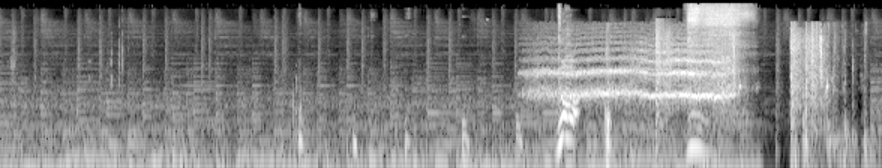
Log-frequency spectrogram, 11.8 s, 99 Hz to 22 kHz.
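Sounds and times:
car tires screeching from braking hard: 0:01.0 - 0:09.8
speech: 0:04.0 - 0:05.6, 0:06.2 - 0:07.9.

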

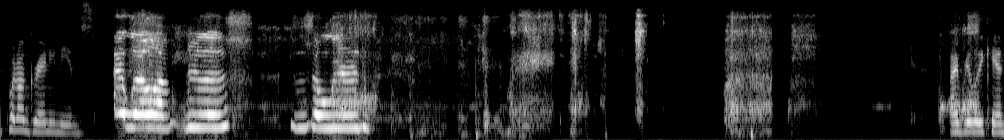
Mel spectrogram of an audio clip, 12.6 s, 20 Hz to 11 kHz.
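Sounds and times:
speech: 0:00.1 - 0:04.8, 0:11.9 - 0:12.5
dog grunting and snorting while its belly is rubbed: 0:03.9 - 0:08.2, 0:09.0 - 0:10.3.

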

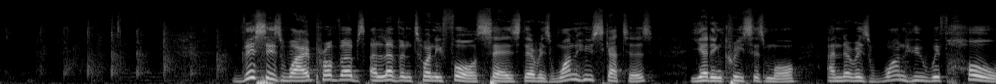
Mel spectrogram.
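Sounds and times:
scattered faint audience applause: 0:00.0 - 0:02.6
speech: 0:02.3 - 0:09.9.

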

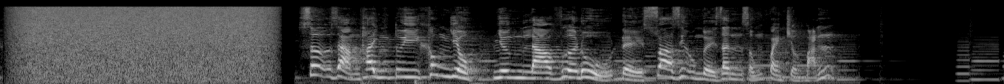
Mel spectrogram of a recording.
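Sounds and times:
television static hiss: 0:00.0 - 0:02.8
speech: 0:03.3 - 0:08.4.

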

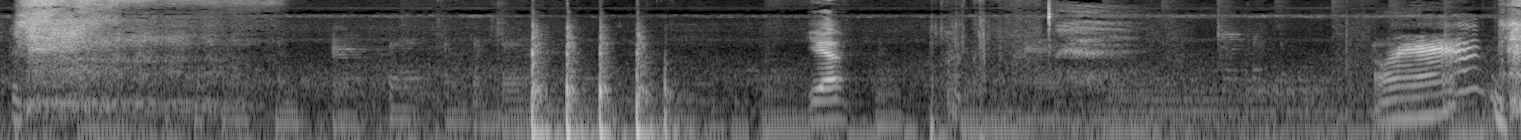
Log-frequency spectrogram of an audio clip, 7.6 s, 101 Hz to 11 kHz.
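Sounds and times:
sharp knocking on a door: 0:02.6 - 0:03.6
speech: 0:04.0 - 0:05.0, 0:06.9 - 0:07.5.

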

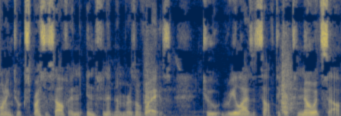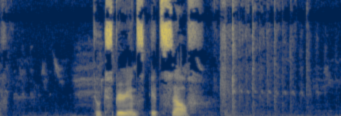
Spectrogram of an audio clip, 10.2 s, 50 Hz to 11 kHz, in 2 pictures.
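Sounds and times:
speech: 0:00.0 - 0:05.2, 0:06.5 - 0:08.7
bird wings flapping as it takes off and flies away: 0:08.4 - 0:09.9.

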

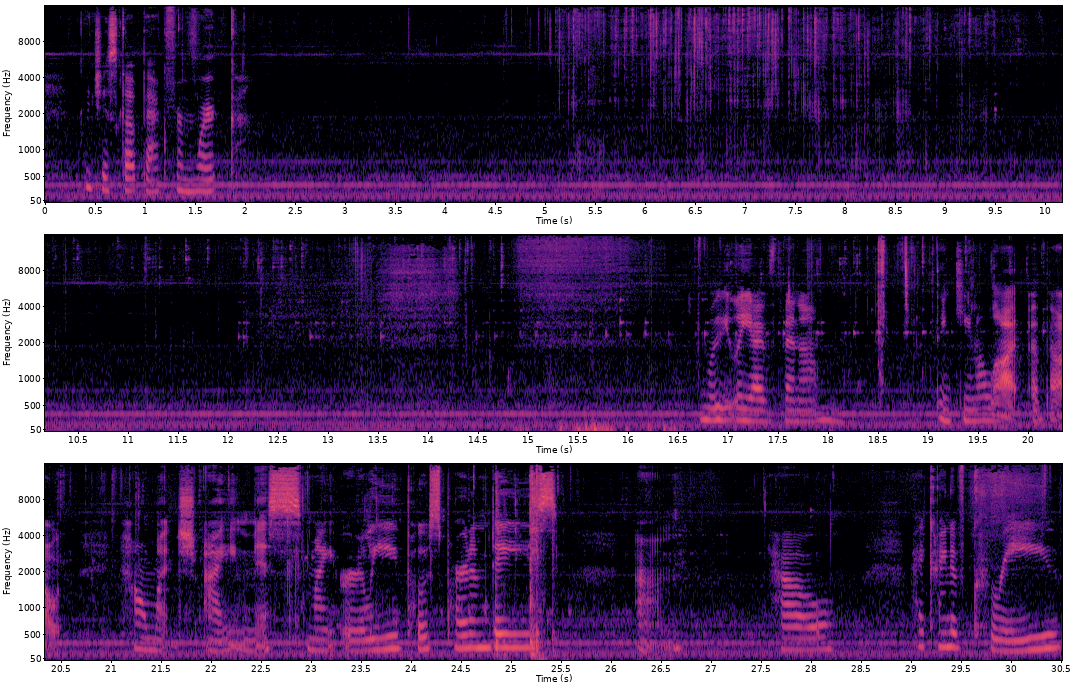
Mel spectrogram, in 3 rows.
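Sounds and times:
steady low hum: 0:00.0 - 0:30.5
speech: 0:00.4 - 0:02.0, 0:16.9 - 0:18.0, 0:19.1 - 0:20.6, 0:21.2 - 0:25.6, 0:27.7 - 0:28.3, 0:29.1 - 0:30.5
liquid trickling and pouring: 0:04.9 - 0:23.4
glass and utensils clinking: 0:11.3 - 0:20.5.

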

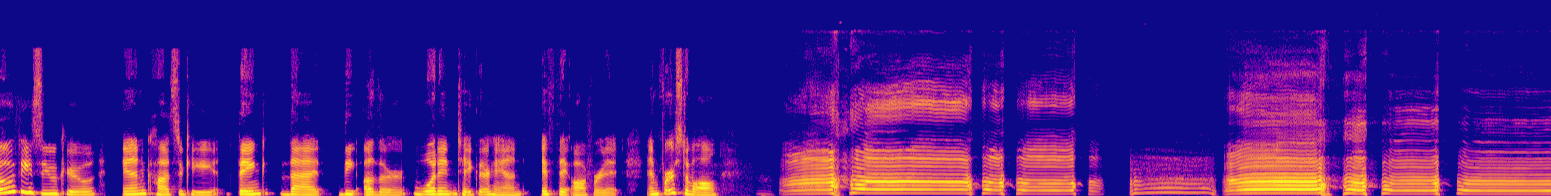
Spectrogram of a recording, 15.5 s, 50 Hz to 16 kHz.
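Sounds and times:
speech: 0:00.1 - 0:11.0
voice imitating sobbing and wailing: 0:07.6 - 0:15.5.

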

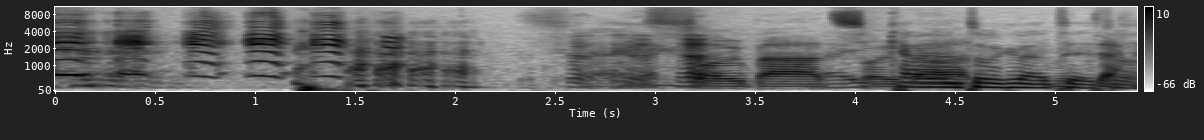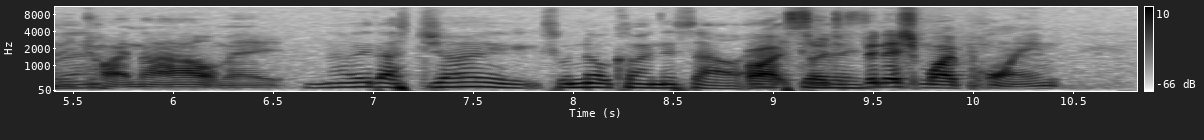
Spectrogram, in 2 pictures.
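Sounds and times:
person voicing a loud nasal seagull impression: 0:00.0 - 0:01.6
quieter laughter or chatter: 0:00.0 - 0:03.3
speech: 0:03.4 - 0:10.5.

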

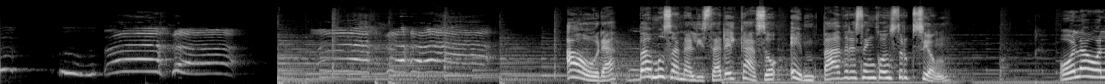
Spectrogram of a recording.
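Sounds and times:
two children crying: 0:00.0 - 0:02.5, 0:03.1 - 0:05.0
speech: 0:05.7 - 0:09.6, 0:10.6 - 0:11.0.

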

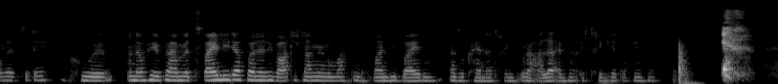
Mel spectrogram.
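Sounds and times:
speech: 0:00.0 - 0:07.0
person sneezing: 0:07.2 - 0:07.6.

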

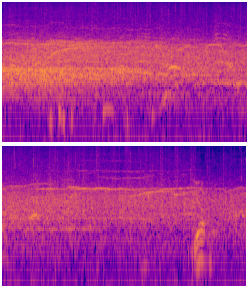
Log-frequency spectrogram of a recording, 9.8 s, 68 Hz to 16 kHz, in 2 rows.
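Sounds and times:
church congregation applauding: 0:00.0 - 0:09.7.

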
